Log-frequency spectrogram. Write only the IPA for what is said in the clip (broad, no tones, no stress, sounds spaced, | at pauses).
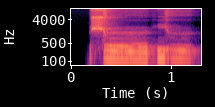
ʃ øː | j ʉ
